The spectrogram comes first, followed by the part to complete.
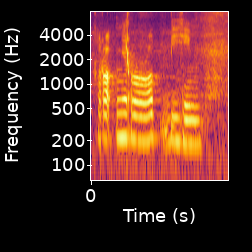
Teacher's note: huruf ra dibaca tafkhim atau tebal, ra, sebab berharakat fathah.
